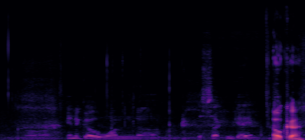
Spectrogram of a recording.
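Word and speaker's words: Iñigo: Inigo. Yeah. Accent on the first syllable.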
